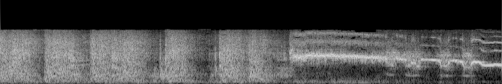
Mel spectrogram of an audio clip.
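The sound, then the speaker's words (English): A rapid volley of sharp, booming gunshots, five or so loud cracks over roughly three seconds, followed by a high, wavering cry that trails off. No one speaks. “Sound a little like shots to me.”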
